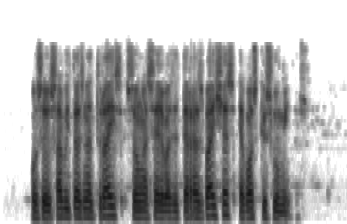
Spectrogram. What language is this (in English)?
Galician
